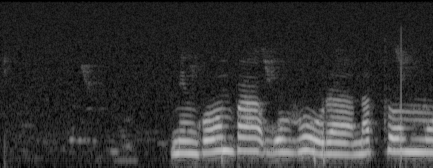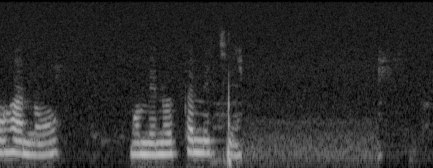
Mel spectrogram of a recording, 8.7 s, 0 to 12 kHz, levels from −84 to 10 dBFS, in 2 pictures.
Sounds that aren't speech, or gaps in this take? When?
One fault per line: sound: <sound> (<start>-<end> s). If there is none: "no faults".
no faults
